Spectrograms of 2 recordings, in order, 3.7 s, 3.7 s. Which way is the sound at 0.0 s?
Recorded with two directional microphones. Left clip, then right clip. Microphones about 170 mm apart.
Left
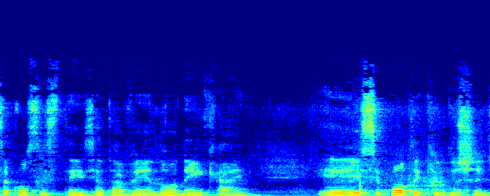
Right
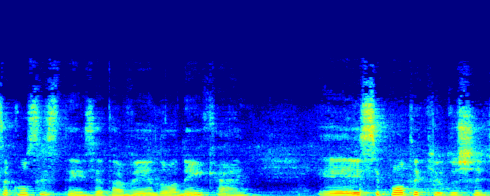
15° right (ahead or behind).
